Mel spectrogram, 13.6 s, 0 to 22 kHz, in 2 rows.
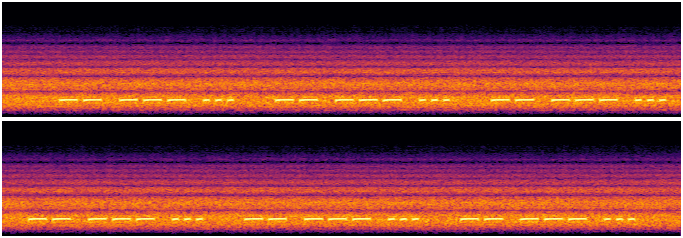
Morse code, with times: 0.6-2.3 MOS
2.7-4.5 MOS
4.9-6.6 MOS
7.1-8.8 MOS
9.2-11.0 MOS
11.4-13.1 MOS

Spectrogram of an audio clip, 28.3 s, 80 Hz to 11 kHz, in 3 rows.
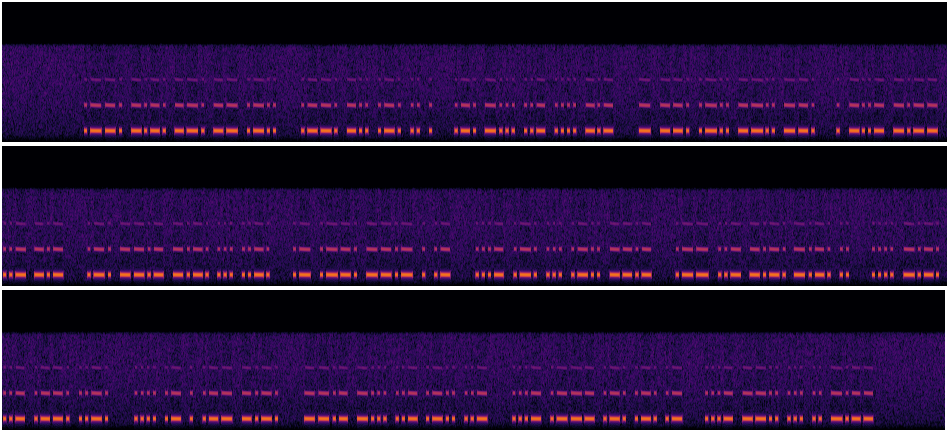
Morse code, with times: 0.8-2.7 PCGML
3.0-4.3 PDRIE
4.5-6.1 RBUHK
6.4-8.1 TGLZG
8.3-10.1 EXYUK
10.3-12.1 RQCSF
12.4-13.9 APQEA
14.2-15.9 VRSLQ
16.2-17.9 WUCCI
18.1-20.0 HCUPF
20.2-21.7 HAEWC
21.9-23.7 QBULU
24.0-25.7 VJRRA
25.9-27.6 VZSIY

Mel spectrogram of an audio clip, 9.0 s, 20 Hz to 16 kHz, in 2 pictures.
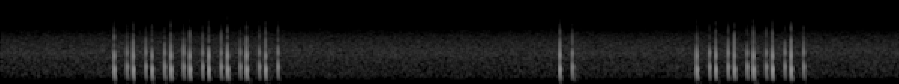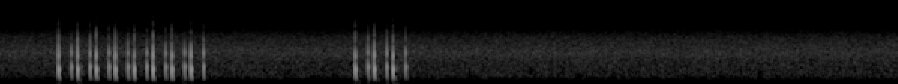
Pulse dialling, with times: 0.6-1.4 9
2.8-2.9 1
3.5-4.0 6
4.8-5.5 8
6.3-6.6 3

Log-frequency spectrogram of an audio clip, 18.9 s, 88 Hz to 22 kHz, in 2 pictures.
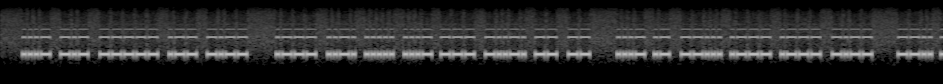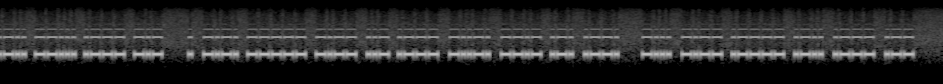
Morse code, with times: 0.2-2.5 VK0WY
2.8-5.9 JF5VO/MM
6.2-8.7 VA7JJY
9.0-11.0 ZL7JK
11.3-15.6 EC0YUJ/QRP
15.9-18.6 BY1LJW

